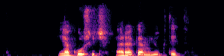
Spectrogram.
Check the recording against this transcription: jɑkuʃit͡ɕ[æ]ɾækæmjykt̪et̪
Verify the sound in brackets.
correct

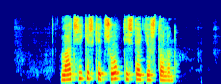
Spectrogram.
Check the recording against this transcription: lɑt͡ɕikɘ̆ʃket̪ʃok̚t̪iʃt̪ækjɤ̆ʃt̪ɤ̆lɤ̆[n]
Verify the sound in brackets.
correct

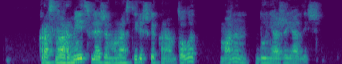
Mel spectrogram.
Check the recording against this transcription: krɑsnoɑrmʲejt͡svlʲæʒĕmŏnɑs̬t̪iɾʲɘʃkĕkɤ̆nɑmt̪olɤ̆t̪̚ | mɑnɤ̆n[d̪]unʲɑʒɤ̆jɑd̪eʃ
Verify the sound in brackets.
correct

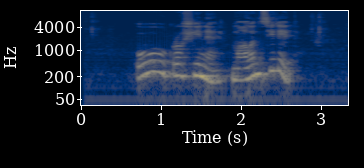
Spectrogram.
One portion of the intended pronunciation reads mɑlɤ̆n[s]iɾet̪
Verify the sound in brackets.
correct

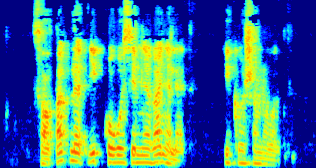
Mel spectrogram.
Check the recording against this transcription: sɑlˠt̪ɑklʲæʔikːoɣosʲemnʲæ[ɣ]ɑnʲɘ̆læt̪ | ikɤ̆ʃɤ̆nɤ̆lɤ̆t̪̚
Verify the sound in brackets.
correct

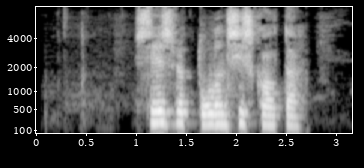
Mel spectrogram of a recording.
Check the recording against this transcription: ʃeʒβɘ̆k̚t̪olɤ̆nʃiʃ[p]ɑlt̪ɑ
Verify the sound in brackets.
incorrect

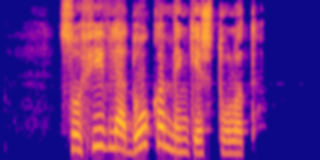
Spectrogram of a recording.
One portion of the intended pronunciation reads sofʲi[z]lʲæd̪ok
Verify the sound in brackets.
incorrect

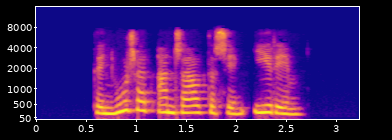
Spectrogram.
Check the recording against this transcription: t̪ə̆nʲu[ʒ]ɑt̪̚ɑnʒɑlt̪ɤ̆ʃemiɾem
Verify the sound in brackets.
correct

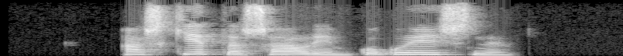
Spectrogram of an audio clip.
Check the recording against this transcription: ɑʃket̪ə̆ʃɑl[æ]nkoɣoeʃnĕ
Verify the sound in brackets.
incorrect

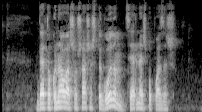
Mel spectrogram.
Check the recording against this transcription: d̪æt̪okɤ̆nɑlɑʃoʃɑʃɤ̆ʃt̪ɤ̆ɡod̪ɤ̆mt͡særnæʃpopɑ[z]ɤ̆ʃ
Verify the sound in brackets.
correct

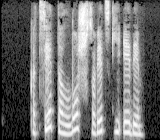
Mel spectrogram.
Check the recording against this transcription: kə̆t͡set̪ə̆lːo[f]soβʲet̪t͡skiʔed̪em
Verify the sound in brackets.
incorrect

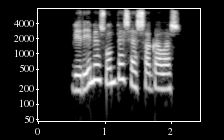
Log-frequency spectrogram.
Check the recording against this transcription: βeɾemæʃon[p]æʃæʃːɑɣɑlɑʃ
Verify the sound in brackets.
correct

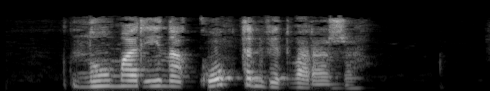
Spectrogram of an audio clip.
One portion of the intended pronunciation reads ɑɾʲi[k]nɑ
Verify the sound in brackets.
incorrect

